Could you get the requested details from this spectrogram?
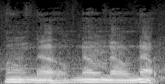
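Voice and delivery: low, subdued string of "no"; understated refusal. Shown as a demonstration. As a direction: drop every "no" down low, without force. Contrasting low take of the refusal.

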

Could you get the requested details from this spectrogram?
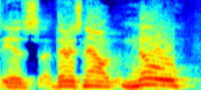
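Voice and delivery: is there is now no said slowly, leaning on no; slow preacher's no; slow stress on no. Shown as a demonstration. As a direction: drag out no for weight. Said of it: "preaching no condemnation".

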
